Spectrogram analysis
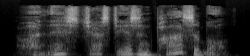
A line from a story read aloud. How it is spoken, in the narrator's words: said hoarsely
